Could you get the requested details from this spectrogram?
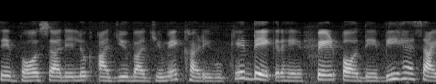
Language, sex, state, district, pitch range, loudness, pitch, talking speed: Hindi, female, Haryana, Jhajjar, 175-220 Hz, -19 LUFS, 185 Hz, 245 wpm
